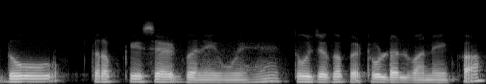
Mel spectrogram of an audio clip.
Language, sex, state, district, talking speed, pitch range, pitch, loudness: Hindi, male, Madhya Pradesh, Katni, 150 wpm, 110-130 Hz, 120 Hz, -19 LUFS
